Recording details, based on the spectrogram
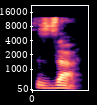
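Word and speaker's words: ظاء: it is uh light this one is zah it is zaah zah also can be written in English that is a z a Za uh in uh you can say Piza Piza this is z is exactly matching with the zah the articulation point of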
